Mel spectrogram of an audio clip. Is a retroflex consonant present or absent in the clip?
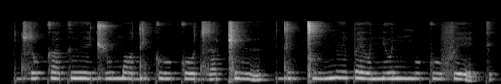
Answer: absent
